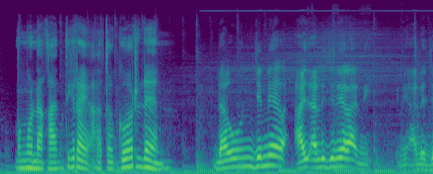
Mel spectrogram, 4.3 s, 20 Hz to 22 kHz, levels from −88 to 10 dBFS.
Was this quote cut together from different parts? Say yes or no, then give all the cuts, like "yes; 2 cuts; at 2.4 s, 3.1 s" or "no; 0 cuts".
yes; 1 cut; at 1.8 s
